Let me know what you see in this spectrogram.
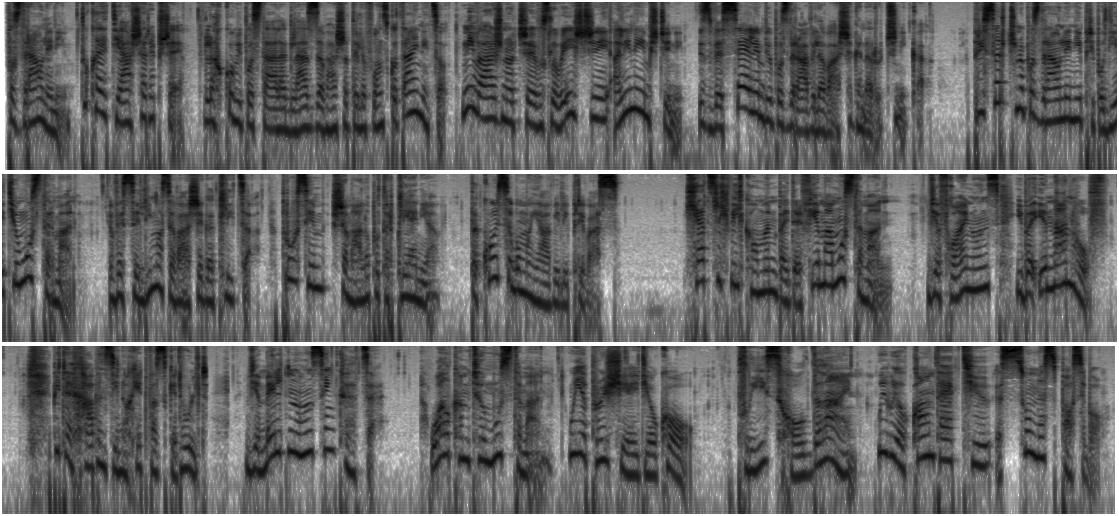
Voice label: Sprecher Native speaker; professionelle Native Speaker

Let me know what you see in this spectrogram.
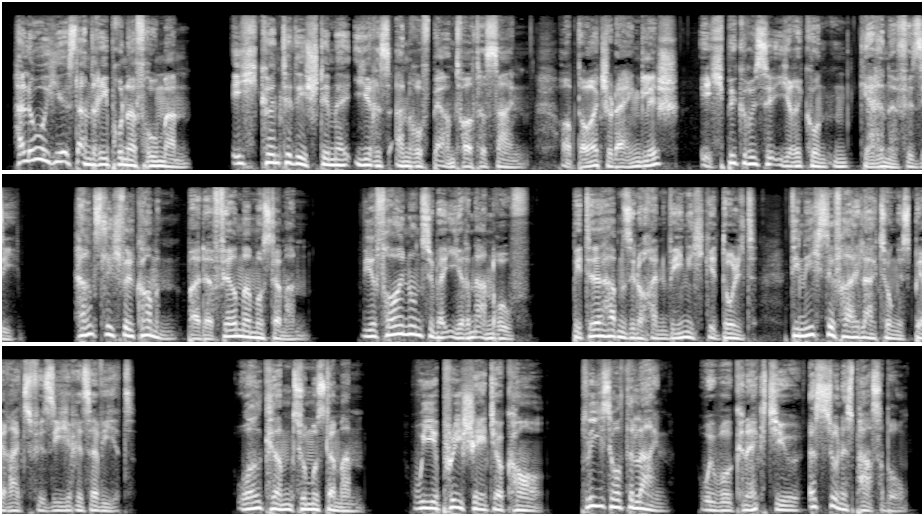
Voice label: Sprecher Telefonansagen; Professionelle Sprecher

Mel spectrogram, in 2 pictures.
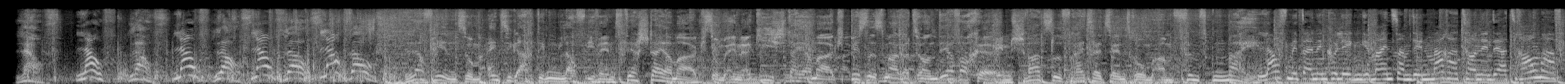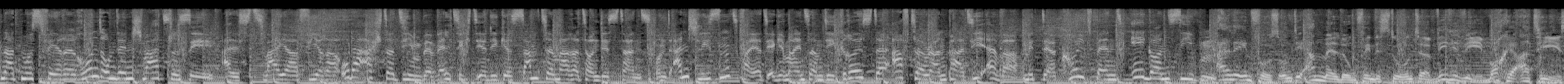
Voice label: Sprecher Showreel

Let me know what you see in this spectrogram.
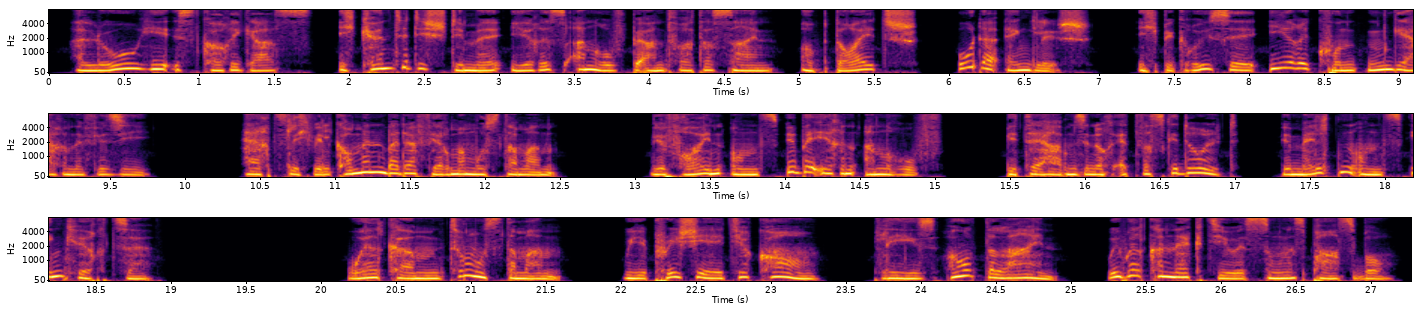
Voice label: Sprecher Telefonansagen

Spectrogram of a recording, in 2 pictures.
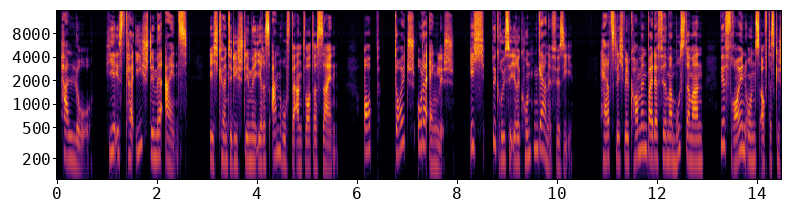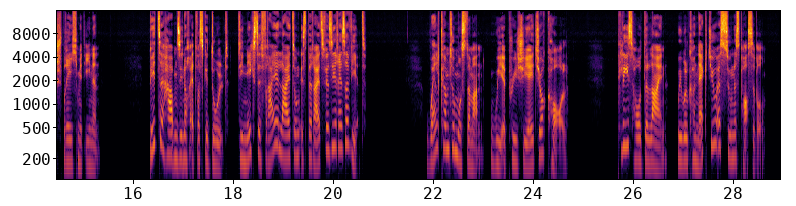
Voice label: KI-Stimme

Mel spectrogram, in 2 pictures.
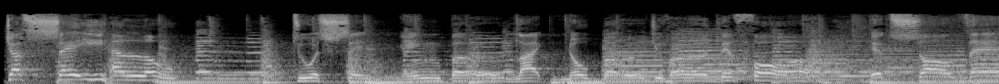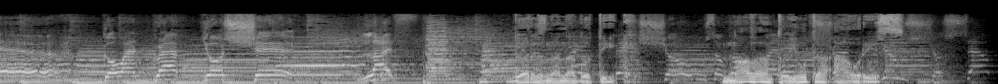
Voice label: Sprecher Native speaker

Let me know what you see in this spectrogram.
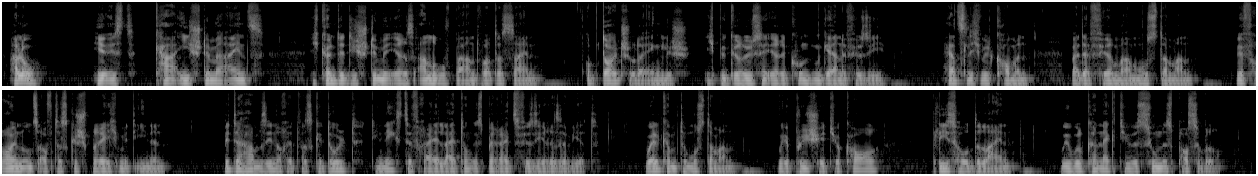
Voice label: KI-Stimme

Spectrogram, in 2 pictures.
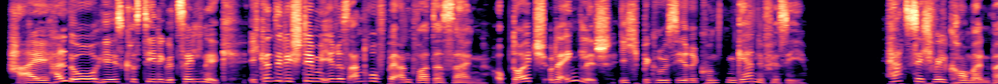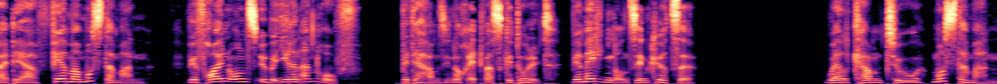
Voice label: Sprecher Telefonansagen

